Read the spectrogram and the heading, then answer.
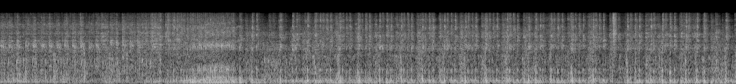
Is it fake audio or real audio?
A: real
